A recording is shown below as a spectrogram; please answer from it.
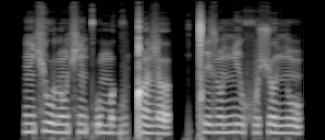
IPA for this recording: ĩɕulũ ɕĩkʷʼəmə ɡuǃə̃ɮə | ǀizũɲixʷə ʃɵɲũ

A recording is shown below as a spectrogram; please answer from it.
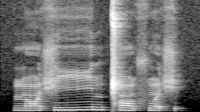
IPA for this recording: nɔ̃ʃiːn ǁɔ̃sʷə̃ʃ

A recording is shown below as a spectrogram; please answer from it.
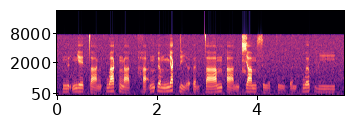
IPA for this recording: nɨ̰˧˨ɲe˧t̪a˧˩ŋhwa˦˥k̚ ŋa˨˩t̚ha̰˧˥n ɗə˧mɲa˦˥k̚ɗi˧˩ə̯ʔə̰˧˨n t̪aː˨˦mʔa˧˩nt͡ɕa˧m sɨ̤˨˩ə̯kṳ˨˩ʔə̤˨˩n hwə˦˥p̚vi˧

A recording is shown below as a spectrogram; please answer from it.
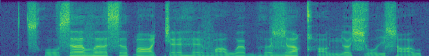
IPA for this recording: t͡sʰo˩sɜ˥vɜ˧ sə˥ɓɑ˥˩ cɛ˩˥ɦɛ˩ vɑ˩˥wœ˥ bʱə˩˥ ɮɜ˥qʰo˩ɲœ˥˩ ɕo˩˥i̯ɬɑ˩˥u̯

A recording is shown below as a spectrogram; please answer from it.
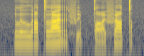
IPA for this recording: lɤu̯ɾotˤlarfḛp tˤḛfɛtˤ

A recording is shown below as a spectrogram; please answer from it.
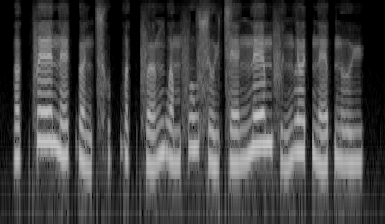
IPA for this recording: ɐ˨˥k̚fɛː˥n̪ɛː˨˥k̚ œː˨˩nt͡sʰʊ˨˥k̚wɐ˨k̚ fœː˨˥ŋwɐ˨˧mfo˥wsɵ˨ɥ t͡sɛː˨˧ŋn̪ɛː˥m fɪ˨˥ŋlœː˥t̚n̪ɛː˨˥p̚ n̪ɵ˧ɥ

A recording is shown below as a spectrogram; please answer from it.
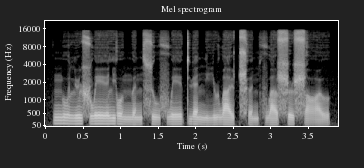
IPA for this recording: n̪u˥˧ ly˥˩ʂwe˥ɪ̯ljo˨ʊ̯ n̪ə˧˥nsu˨˩fwe˥ɪ̯t̪ɥɛ˥˩n i˥ɻwa˥˩ɪ̯ʈ͡ʂʰə˨˩nfwä˥ ʂɻ̩˥˩ ʂɑ˨˩˦ʊ̯

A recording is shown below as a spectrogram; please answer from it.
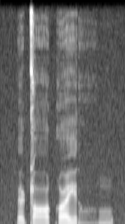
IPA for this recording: əʈɑ qʷeɾɔ̤m

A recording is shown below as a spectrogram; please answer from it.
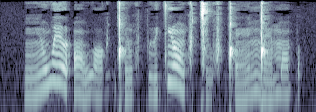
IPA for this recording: ĩː˩˥we˥˨ə̯ʔɔ̃˧˩˧ wɔ˩˧ɡǃʼĩ˩˧xʷpɨ˩˥tʲɔ̃ː˥˨xʷ ǀi˩˥xʷǃʼẽː˩˥ ŋ͡ǃẽ˩˥mɔ̃˧˥˧p

